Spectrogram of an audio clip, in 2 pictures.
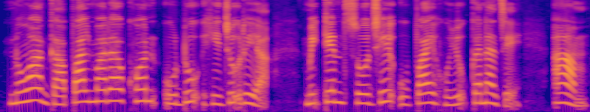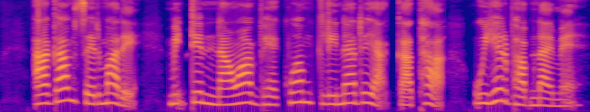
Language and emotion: Santali, neutral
